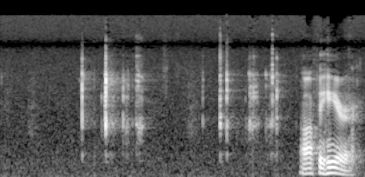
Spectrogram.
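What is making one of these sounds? Small metal parts click and tap together.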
